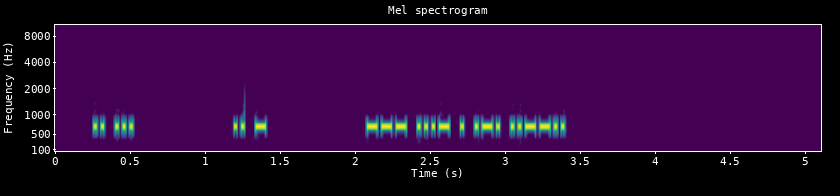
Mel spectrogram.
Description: Morse code, heard as a keyed tone, about 50 wpm, 700 Hz. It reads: IS IT OVER?
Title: 4x Word-Spacing - Sentences from Top 100 Words - 50wpm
